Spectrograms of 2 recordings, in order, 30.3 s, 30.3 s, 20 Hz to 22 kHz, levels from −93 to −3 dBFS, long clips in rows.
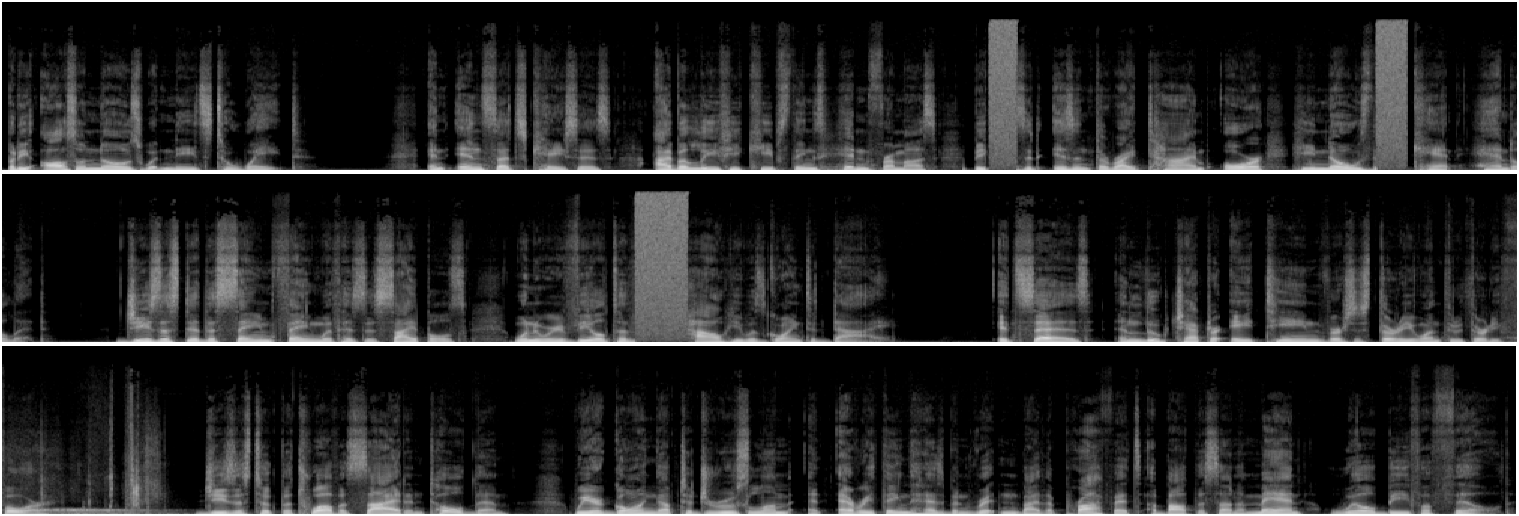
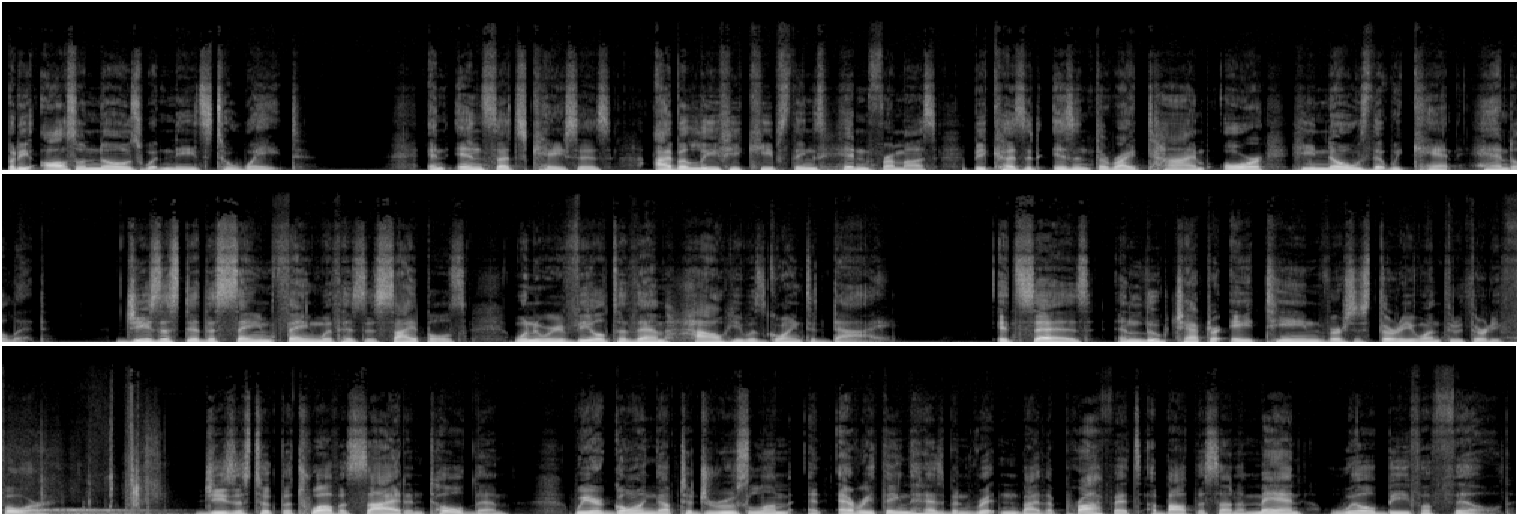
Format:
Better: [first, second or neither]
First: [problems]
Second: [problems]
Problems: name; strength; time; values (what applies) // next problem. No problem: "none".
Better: second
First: audio cutting out; filled with static; at 6.5 s, at 9 s and at 14 s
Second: none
